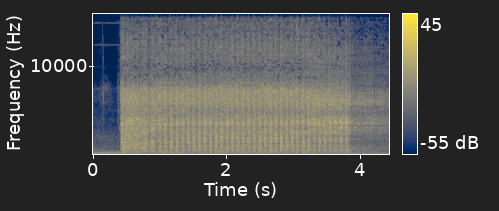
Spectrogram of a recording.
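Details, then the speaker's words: Mystery project car, broken down at a parts store; fuel pressure checked, test light shows power reaching the ignition coil: steady cranking about four beats a second, never catches; coil not firing, and a new coil made it fire right up. "But we're still we're getting power into the coil. I don't think the coil is firing."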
